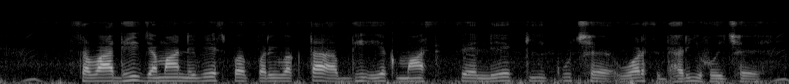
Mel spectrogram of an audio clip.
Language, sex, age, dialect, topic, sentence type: Maithili, male, 25-30, Eastern / Thethi, banking, statement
